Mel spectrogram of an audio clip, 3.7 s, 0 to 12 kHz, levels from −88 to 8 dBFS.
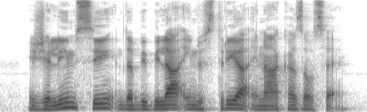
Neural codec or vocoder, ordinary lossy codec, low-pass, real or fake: none; none; none; real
